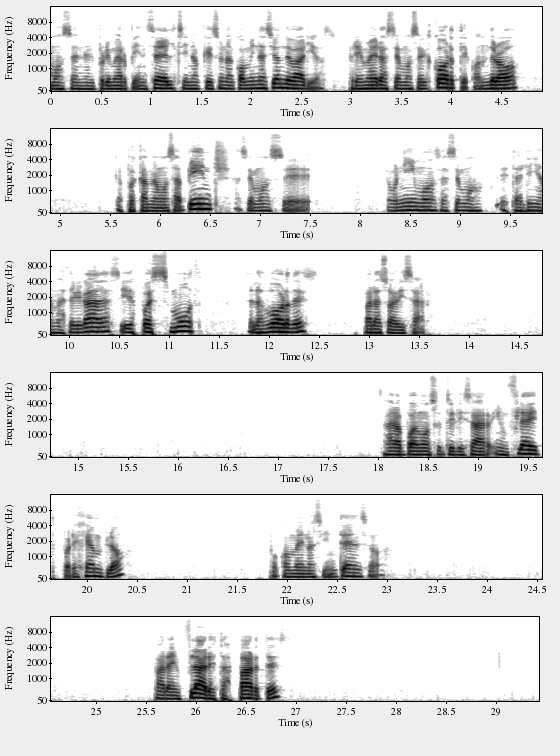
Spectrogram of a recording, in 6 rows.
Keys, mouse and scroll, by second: 0.1 click, 2.8 click, 3.3 shift+middle click, 3.8 s, 3.9 click, 5.4 shift+middle click, 5.7 click, 6.4 scroll down 1, 6.6 shift+middle click, 7.0 click, 8.4 shift+middle click, 8.8 click, 10.3 shift+middle click, 10.7 click, 11.3 scroll down 1, 11.5 middle click, 14.8 scroll up 1, 15.0 middle click, 15.6-16.6 scroll up 1, 16.6 i, 17.6 click, 19.3 click, 22.4 click, 23.2 click, 23.7 shift+middle click, 24.1 click, 24.9 click, 25.5 click, 25.9 scroll down 1, 26.1 middle click, 27.5 click.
